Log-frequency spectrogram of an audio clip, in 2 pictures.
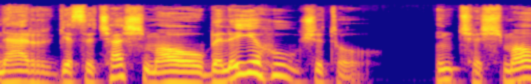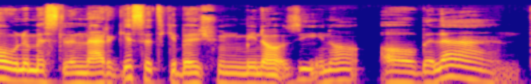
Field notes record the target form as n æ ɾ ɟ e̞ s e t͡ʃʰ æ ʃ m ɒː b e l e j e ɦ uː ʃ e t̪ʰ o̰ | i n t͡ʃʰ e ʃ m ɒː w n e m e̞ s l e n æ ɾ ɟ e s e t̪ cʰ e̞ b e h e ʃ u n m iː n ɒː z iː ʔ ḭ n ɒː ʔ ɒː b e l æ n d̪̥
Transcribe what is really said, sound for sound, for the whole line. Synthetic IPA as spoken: n æ ɾ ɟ e̞ s e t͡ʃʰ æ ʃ m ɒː b e l e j e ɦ uː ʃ e t̪ʰ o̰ | i n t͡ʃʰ e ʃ m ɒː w n e m e̞ s l e n æ ɾ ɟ e s e t̪ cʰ e̞ b e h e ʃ u n m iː n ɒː z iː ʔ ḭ n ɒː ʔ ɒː b e l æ n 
